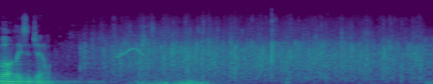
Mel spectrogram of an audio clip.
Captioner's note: audience applauding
